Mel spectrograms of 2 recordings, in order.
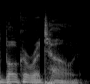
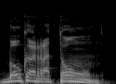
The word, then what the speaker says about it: Boca Raton: Yeah, Boca Raton. Boca Raton. Yes, it's tone, not ton, not tan.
